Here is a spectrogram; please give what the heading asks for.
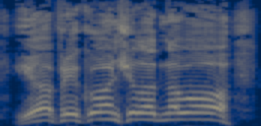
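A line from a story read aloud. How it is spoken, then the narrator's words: Shouting. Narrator (Russian): крикнул он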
